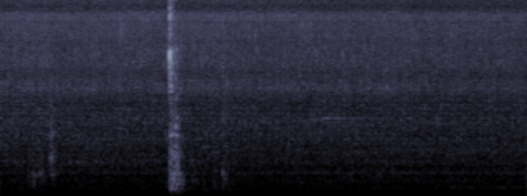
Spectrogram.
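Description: Eggplant stir-fry sizzling quietly in a wok, a steady hiss, with one sharp knock a little under two seconds in.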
